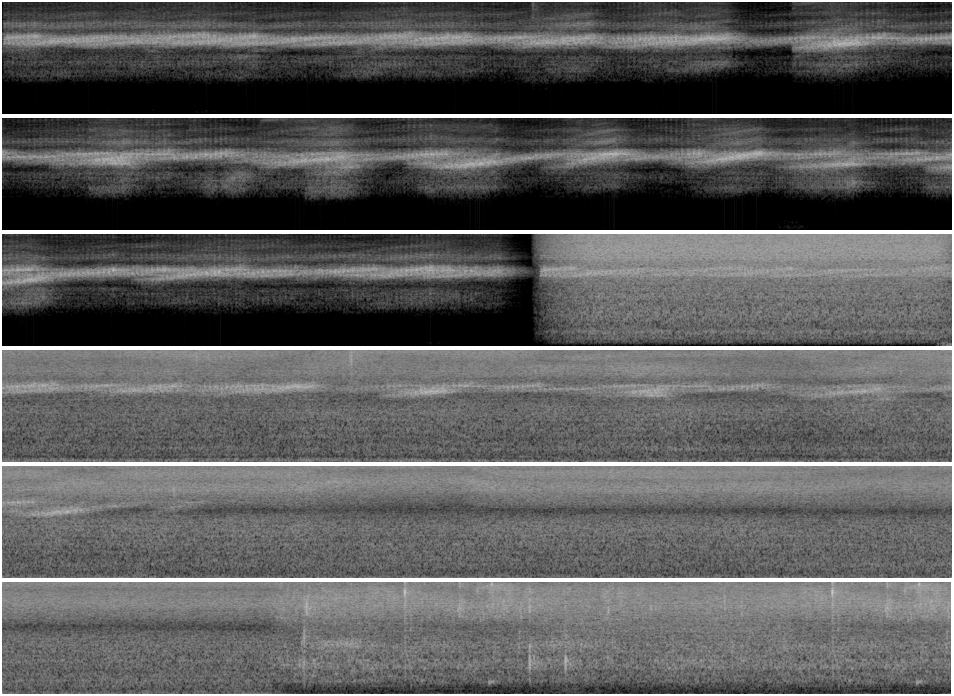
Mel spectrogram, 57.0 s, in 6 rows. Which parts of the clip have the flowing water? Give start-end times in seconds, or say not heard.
24.3-56.9.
